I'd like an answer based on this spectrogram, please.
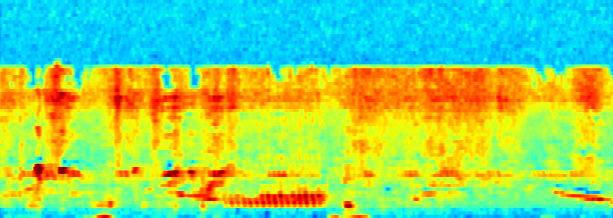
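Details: African lion giving two short, low grunting bursts about two and a half seconds apart, with faint bird calls and a steady outdoor background hum between them.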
